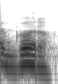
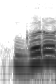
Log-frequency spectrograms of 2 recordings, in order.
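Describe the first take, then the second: First: "गुर" as guru with a very short final u; correct pronunciation demo. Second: "गुरु" with a long oo at the end; wrong pronunciation demo. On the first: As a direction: cut the last vowel of "गुर" short. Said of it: "गुर होता है". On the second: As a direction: draw out the final vowel of "गुरु". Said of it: "नहीं होता". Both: Shown as a demonstration.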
